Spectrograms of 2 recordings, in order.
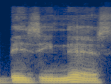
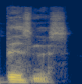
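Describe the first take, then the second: First: The word is said slowly, syllable by syllable. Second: The word is said quickly, syllables run together. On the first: Being busy. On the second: A company or trade.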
